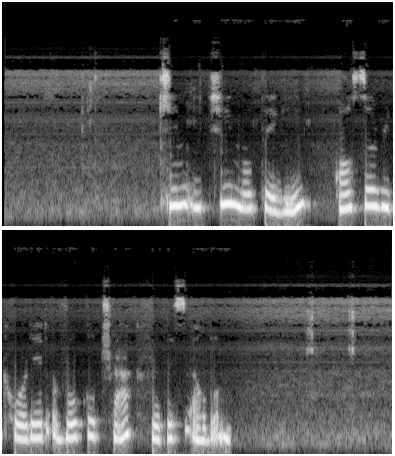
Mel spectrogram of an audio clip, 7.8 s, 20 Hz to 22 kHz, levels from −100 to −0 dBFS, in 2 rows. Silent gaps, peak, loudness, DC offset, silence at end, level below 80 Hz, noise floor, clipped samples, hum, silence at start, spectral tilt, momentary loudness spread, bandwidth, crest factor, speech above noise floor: none; 0 dBFS; -12 LUFS; under 0.1%; 0.35 s; -50 dBFS; -41 dBFS; under 0.1%; none; 0.85 s; -5.5 dB/octave; 19 LU; 9.4 kHz; 12 dB; 30 dB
